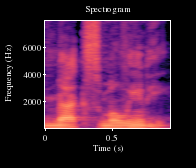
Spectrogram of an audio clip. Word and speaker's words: Max Malini: a magician yourself is Max Malini we name that his name rhymes with Houdini so it has a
